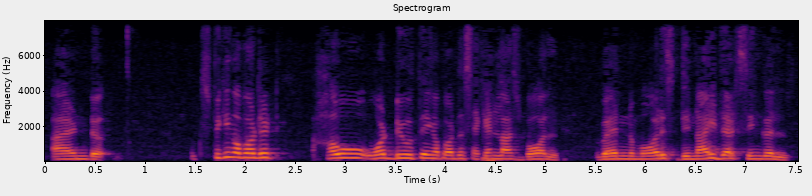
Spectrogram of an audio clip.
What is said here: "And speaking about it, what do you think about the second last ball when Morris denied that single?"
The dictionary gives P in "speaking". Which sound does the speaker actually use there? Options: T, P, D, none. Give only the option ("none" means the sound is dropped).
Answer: P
